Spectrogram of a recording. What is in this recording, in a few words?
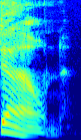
LoFi Words, LoFi Vocals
